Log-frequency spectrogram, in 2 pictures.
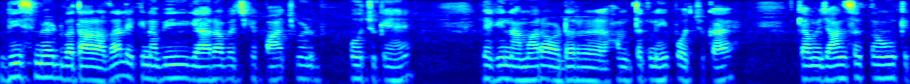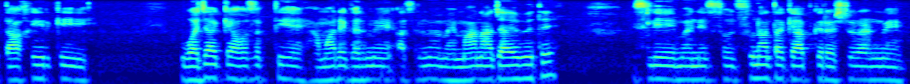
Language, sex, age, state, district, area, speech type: Urdu, male, 18-30, Delhi, East Delhi, urban, spontaneous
